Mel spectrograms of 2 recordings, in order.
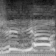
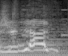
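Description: First: The name ends in a nasal vowel. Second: The name ends in an 'ane' sound. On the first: The speaker calls it right. "On dit Julien" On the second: The speaker calls it wrong. "on dit pas Juliane"

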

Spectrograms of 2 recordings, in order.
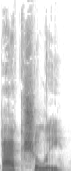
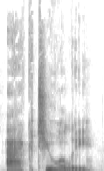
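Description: First: The middle consonant is a ch sound. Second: The middle consonant is a plain t sound. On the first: The speaker calls it right. "people say" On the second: The speaker calls it wrong. "nobody says"

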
